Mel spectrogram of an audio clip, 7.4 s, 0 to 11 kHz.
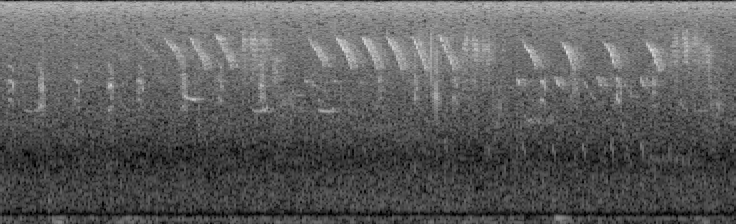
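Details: On a 3 January sunrise game drive in Tswalu Kalahari Reserve, South Africa, a Rattling Cisticola gives bursts of quick, dry, high chattering notes, each falling slightly in pitch, over a steady background hiss.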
